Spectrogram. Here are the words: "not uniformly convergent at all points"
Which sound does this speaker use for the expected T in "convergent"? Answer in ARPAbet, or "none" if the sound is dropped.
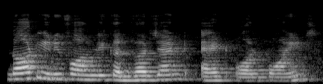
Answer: T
